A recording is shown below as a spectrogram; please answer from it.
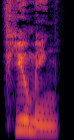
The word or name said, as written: fuming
